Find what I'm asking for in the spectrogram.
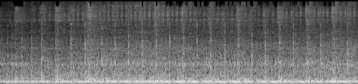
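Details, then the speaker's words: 1974 Suzuki GT750 water-cooled 750cc three-cylinder two-stroke, 21,716 miles, barn-stored 30 years: idling after the carb float tab was bent to shut off sooner, no carb leaks; steady, even burble without hunting or misses, normal even idle. "Oh, awesome. Idling even."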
